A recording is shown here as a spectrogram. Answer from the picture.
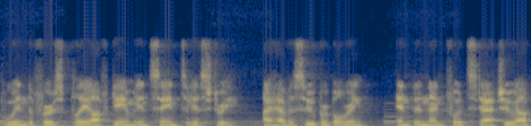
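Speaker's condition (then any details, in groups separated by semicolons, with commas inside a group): ALS, speech-generating device; also called Lou Gehrig's disease, paralyzed; letter spoken with help of a computer; speaks only through computer voice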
